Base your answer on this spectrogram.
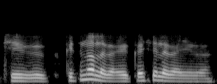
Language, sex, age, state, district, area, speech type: Hindi, male, 18-30, Bihar, Begusarai, rural, conversation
